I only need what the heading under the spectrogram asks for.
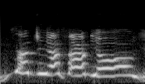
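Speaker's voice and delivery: very high-pitched, slow, drawn-out pirate drawl. Show how a hilarious-sounding game character talks, in a Zaji voice, Jack Sparrow of the Khajiit. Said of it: "the fucking Jack Sparrow of the Khajiit".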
